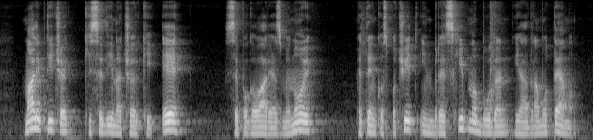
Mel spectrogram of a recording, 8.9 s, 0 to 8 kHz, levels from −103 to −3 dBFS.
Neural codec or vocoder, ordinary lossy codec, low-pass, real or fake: none; none; none; real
